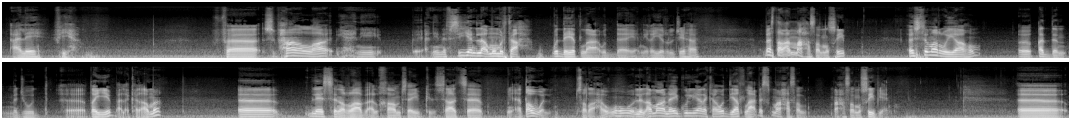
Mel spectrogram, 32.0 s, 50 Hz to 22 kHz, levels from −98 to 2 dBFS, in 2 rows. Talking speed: 95 wpm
